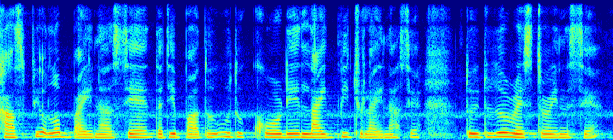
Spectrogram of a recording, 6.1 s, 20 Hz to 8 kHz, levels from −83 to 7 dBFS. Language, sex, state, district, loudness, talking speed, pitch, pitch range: Nagamese, female, Nagaland, Dimapur, -18 LUFS, 195 wpm, 195 Hz, 180-205 Hz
